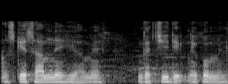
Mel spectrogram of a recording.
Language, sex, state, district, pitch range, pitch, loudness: Hindi, male, Arunachal Pradesh, Papum Pare, 100-110 Hz, 105 Hz, -18 LUFS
